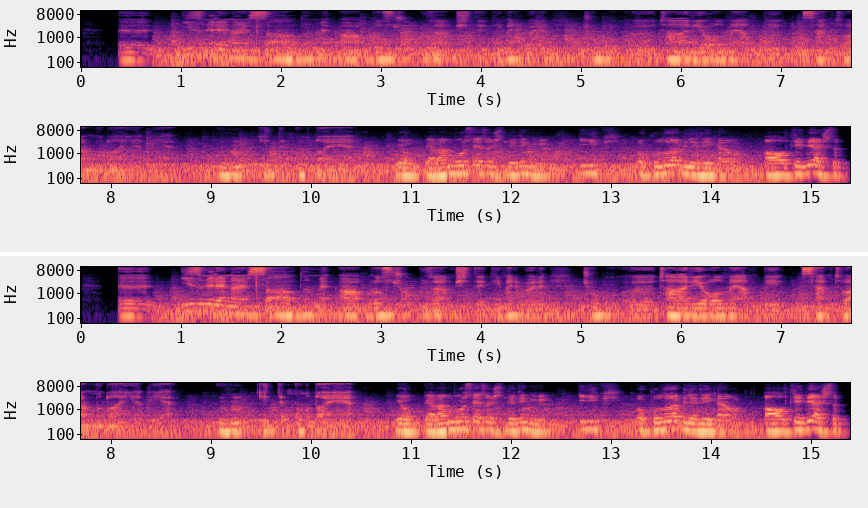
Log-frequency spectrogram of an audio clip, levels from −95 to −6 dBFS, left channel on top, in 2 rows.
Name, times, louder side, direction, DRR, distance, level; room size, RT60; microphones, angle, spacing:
voice 1, 0.4-8.7 9.5-10.5, right 3 dB, 85° right, 0.5 m, -30 dB
sound 1, 0.7-14.7, left 2 dB, 25° left, 0.3 m, -32 dB
voice 2, 9.1-9.4 10.8-12.4 12.7-15.3, right 1 dB, 40° right, 0.6 m, -24 dB
2.5 x 2.3 x 2.5 m
head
